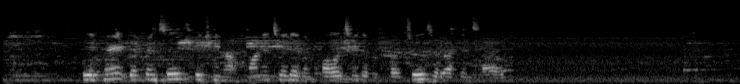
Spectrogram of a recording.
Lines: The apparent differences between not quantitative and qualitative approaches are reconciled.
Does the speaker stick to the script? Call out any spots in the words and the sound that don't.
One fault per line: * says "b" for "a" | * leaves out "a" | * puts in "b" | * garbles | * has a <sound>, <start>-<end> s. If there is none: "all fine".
all fine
